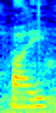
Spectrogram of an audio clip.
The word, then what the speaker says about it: pi: into two equal parts pi is a greek letter pronounced as pi with a constant value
